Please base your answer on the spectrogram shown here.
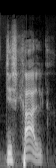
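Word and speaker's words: יצחק: Y ese nombre del hebreo se escribe, empieza con Y. Es un poco difícil de pronunciar. Es Yishhalk. Sería la Y, la I latina, la T, la Z, la J, la A y la L.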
